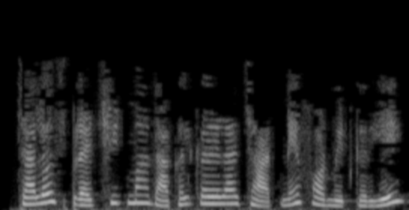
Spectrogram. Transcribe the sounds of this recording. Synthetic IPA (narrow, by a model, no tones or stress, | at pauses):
t͡ʃaːlospɾɛːʃiʈmãd̪aːxəlkɐɾeːlat͡ʃaːɾʈnefɔːɾmeːʈkɐɾieː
